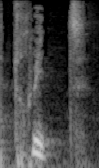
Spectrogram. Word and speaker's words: truite: Same thing here. Final E not pronounced. T. La truite. Le maquereau.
